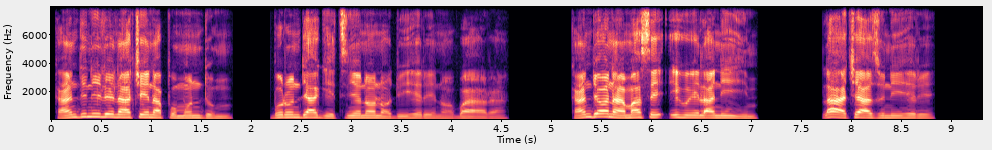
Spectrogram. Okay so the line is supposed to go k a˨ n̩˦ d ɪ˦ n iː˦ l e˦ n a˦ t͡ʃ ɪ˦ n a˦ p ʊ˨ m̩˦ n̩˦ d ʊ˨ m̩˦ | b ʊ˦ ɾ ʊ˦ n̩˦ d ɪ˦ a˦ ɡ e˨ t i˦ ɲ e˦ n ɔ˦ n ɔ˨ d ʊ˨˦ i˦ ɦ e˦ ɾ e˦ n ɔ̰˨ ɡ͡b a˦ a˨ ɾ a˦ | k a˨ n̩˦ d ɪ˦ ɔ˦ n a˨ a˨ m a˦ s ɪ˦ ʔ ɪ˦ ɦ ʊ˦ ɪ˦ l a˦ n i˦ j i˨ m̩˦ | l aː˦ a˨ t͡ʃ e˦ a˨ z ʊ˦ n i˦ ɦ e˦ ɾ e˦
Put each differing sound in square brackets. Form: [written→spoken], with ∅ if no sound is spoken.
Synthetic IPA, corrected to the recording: k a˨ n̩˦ d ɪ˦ n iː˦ l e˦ n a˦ t͡ʃ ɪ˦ n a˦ p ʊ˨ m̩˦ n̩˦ d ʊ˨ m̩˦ | b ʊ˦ ɾ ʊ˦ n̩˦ d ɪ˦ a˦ ɡ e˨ t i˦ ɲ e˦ n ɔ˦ n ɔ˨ d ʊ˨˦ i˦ ɦ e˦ ɾ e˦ n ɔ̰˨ ɡ͡b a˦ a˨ ɾ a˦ | k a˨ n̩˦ d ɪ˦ ɔ˦ n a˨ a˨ m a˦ s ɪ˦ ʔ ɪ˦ ɦ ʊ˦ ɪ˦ l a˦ n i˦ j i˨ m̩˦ | l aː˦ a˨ t͡ʃ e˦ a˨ z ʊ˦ n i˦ ɦ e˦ ɾ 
